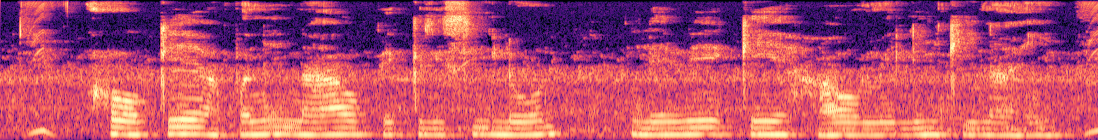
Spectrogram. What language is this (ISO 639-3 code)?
bho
